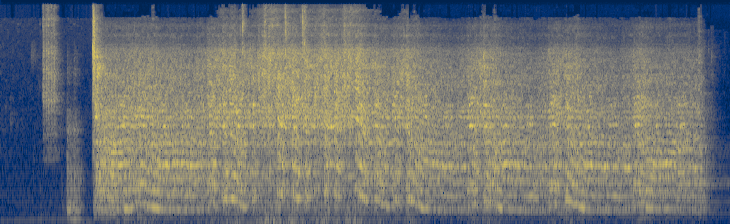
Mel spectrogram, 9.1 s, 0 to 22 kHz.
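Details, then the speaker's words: 1977 Daimler Double Six V12 coupe, sitting since 1982, after priming fuel with injector flooding suspected: starter churns unevenly for several seconds and it almost catches but never fires; fuel pressure, battery charge or trigger board suspected, not confirmed. "Really almost wants to."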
